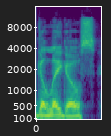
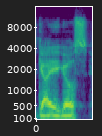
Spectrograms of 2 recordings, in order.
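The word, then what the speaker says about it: Gallos: pronounce our last name we pronounce it Galos I think the proper Spanish well I know the proper Spanish pronunciation is gyos so I get a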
